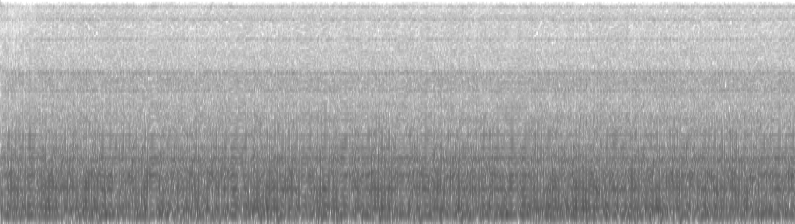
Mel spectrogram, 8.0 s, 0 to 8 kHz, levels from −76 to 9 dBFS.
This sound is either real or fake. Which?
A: fake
